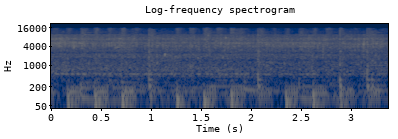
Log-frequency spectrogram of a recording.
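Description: Clean, filtered water flows into the fresh-water tank of a camping car or caravan as a steady watery rush, with a rhythmic low throbbing pulse repeating about every half second.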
